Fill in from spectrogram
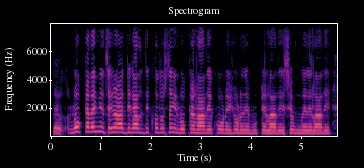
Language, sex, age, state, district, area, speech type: Dogri, female, 60+, Jammu and Kashmir, Udhampur, rural, spontaneous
